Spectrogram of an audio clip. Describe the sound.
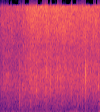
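Food sizzling as it fries in a pan, just before zucchini is added: a faint, steady, crackling hiss that stays even throughout, with no voices.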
